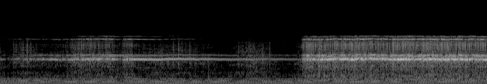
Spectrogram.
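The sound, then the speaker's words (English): A telephone bell rings for Lamont Cranston with a steady metallic trill, first moderately and then louder and fuller after a brief dip, with no voices. “Don't answer that, Lamont. I know it'll be someone who'll give an excuse for not taking me to the lecture.”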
